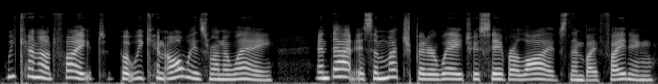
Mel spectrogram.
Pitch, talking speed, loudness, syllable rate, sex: 255 Hz, 210 wpm, -16 LUFS, 4.9 syllables/s, female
